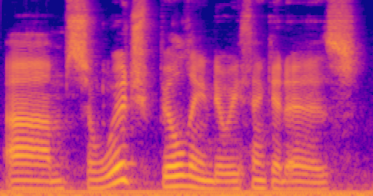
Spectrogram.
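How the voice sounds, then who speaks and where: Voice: medium pitch, a little slow. A video game streamer giving casual, rambling commentary while thinking aloud. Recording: vehicle and siren noise behind voice. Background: game sirens and vehicle sounds.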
